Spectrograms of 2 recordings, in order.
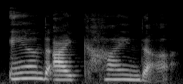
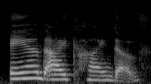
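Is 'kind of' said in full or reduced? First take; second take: reduced; full. First: The phrase ends in a reduced 'kinda'. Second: The phrase ends in a full 'kind of'. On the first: "with reductions, changing of to a" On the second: "she says the full phrase"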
